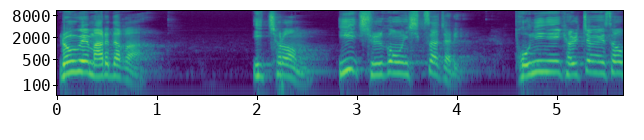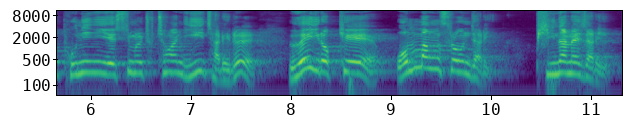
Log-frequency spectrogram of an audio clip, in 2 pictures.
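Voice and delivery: preacher calling out to the congregation, loud and urgent; fervent preaching. Acted. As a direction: press the congregation with rising urgency. Preaching at full force.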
